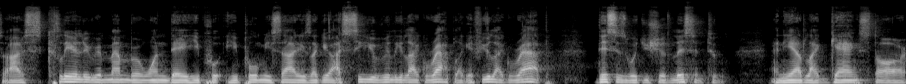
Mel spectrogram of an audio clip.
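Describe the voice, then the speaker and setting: A man with a fairly low pitch and a dark, mellow tone talks at a fairly quick pace with fairly even intonation on a very clean recording with a silent background. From Netherlands. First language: Dutch. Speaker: rapper. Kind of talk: casual interview chat.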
